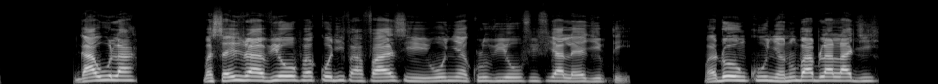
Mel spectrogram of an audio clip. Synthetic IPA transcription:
ɡa˨wu˦la˦ | ɡ͡bɛ˨sɛ˨i˦sɾa˦e˨lvi˦wwo˦ɸɛ˦ko˦d͡ʑi˦fa˨fa˦e˦si˨wo˦ɲɛ̃˦klu˦vi˦wo˦fi˦fi˦a˦lɛ˨e˦d͡ʑi˦p̚t̪ḛ˨ | mɛ̰̃˨ɖo˦ŋ̩˦ku˦ɲɛ̃˨nũ˦ba˦bla˦la˦d͡ʑi˦

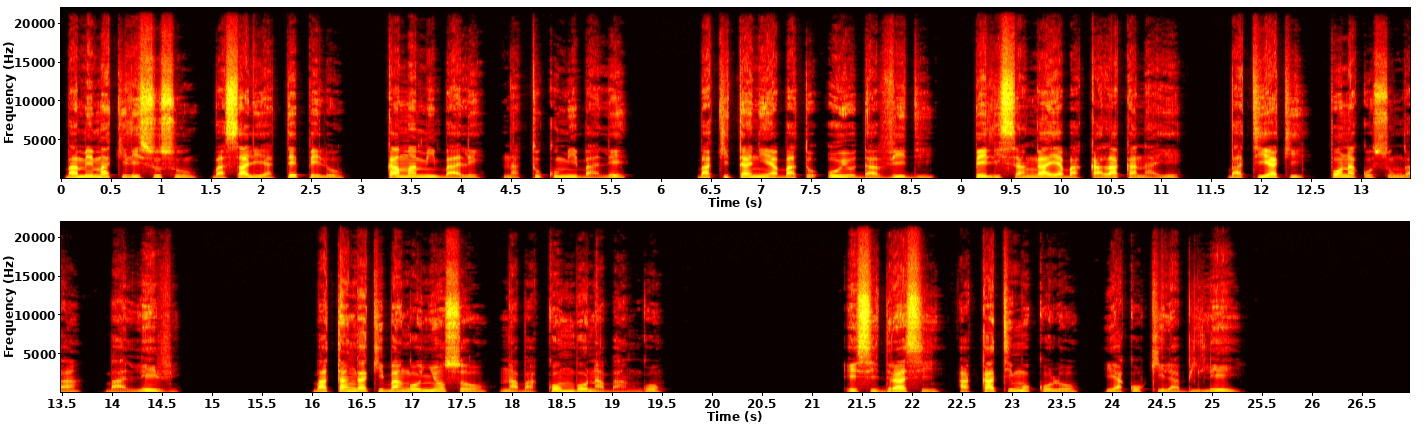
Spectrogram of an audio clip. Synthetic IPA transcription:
ba˨mɛ˨ma˦ki˦li˨su˦su˨ba˨sa˦li˨ja˨te˦pe˨lo˨ | ka˦ma˦mi˦ba˨le˦ | na˨tu˦ku˦mi˦ba˨le˦ | ba˨ki˨ta˨ni˨ja˨ba˨to˨o˦jo˨da˨vi˦di˨ | pe˦li˨sa˨ŋɡa˦ja˨ba˨ka˨la˦ka˨na̰˨je˦ | ba˨ti˦ja˦ki˦ | po˦na˨ko˨su˨ŋɡa˨ | ba˨le˦vi˨ | ba˨ta˦ŋɡa˦ki˦ba˨ŋɡo˦ɲɔ˦nsɔ˨na˨ba˨ko˦mbo˦na˨ba˨ŋɡo˦ | e˨si˨dʁa˦si˨ | a˨ka˦ti˦mo˨kɔ˨lo˨ | ja˨ko˨ki˨la˨bi˨le˦i˨

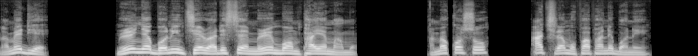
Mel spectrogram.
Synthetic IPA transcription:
nʔã˨mɪ̃˦dɪ˨ɛ˨ | mĩ˨ɾĩ˦ɲɛ̃˦bɔ˨nɪ̃˦n̩˨tʰi˦ɛ˦wu˨a˨dɪ˦sɛ˦˨mɪ̃˨ɾĩ˦m̩˦bɔ̃˦˨m̩˨pʰa˦jɛ˦mã˨mʊ̃˦ | nã̰˨mɛ̃˦kʰɔ˦sʊ˦ | a̰˦t͡ɕʰɪ˨ɾɛ˨˦mʊ̃˨pʰa˦pʰa˦nɪ̃˦bɔ˨nɪ̃˦

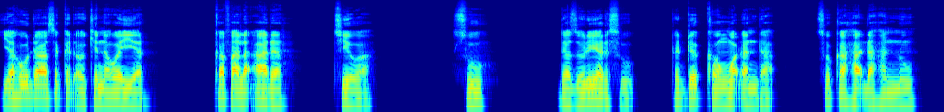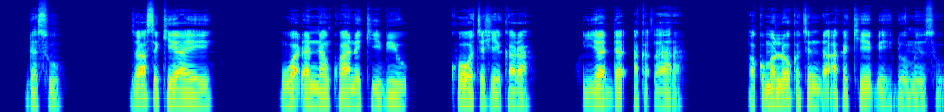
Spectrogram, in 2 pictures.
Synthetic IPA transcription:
ja˦ɦʊ˦daː˦s̬ʊ˦ka˨ɗa˨wkʲi˦na˨wɐ˦jːɐ˨r | kɐ˦ɸa˨ʔa˨lʔaː˦dɐ˨r | t͡ʃeː˦˨waː˨ | su˦ | da˨zʊ˨ɾɪ˦jɐ˨rsu˨ | d̥a˨dʊ˦kːɐ˨ŋwɐ˦ɗɐ˨nda˨ | sʊ˦ka˨ɦa˦ɗa˨ɦa˦nːuː˦ | da˨su˦ʔ | zaː˦su˨kʲɪ˦jaː˨jeː˦ | wɐ˦ɗɐ˨nːɐ˦˨ŋkʷaː˦nɐ˨kʲiː˦bɪ˦ju˦ | kʷʰoː˦wɐ˨t͡ʃe˨ʃeː˨kɐ˦ɽaː˨ | jɐ˦dːa˨ʔa˦ka˨sʼaː˦ɽa˨ | ʔa˨kʷʊ˦ma˦loː˦kɐ˨t͡ʃɪ˦nda̰˨ʔa˦ka˨kʰʲeː˦ɓeː˨doː˨mɪ˦nsṵ˦ʔ

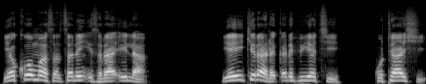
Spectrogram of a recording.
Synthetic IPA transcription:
jaː˦kʷoː˦ma˨sɐ˨nsɐ˦nɪ˦ŋʔɪ˨s̬ɾaː˦ʔiː˦la̰˨ | jaː˦ji˦kʲɪ˦ɽaː˨da˨kʼɐ˦ɽɸiː˦jaː˦t͡ʃeː˨ | kʷu˨taː˦ʃi˨ʔ

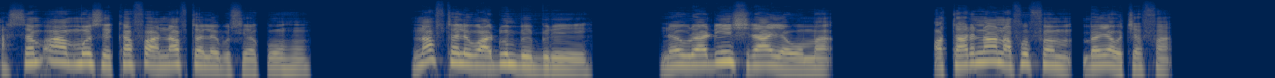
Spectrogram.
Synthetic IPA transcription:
a˨sɛ̃˦ma˦mo˦se˨kʰa˦fa˦˨nã˦ftʰa˨lɪ˨æ˨bu˨su˨æ˨kʊ̃˦ɦʊ̃˦ | nã˦ftʰa˨lɪ˨wɔ˨a˨dʊ̃˦m˦be˨bi˨ɾeː˨ | nã˨æ˨wu˨ɾa˨dɪ˦ɲ̩˦ɕɪ˨ɾaː˦jɛ˨wʊ˨mã˦ | ɔ˨tʰa˨ɾɪ˦nʊ̃˦nã˨fʊ˦fã˦mbɛ˦jɛ˦wʊ˨t͡ɕʰɛ˦fa˦

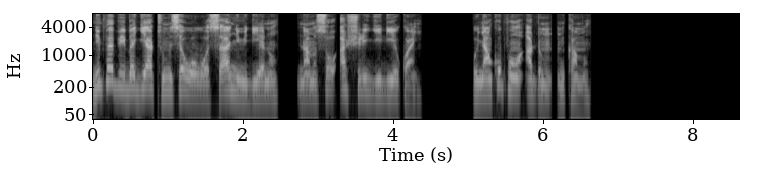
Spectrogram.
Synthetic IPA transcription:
nĩ˦pʰæ˦bi˨bɛ˦d͡ʑɪ˦a˦tʰũ˦msɛ˦wɔ˨wɔ˨saː˦nĩ˨m˨dɪ˨ɛ˦nʊ̃˦ | nã˨m̩˨sʊ˦ʔa˦ɕᶣɪ˦ɾɪ˦d͡ʑi˦di˦e˦kʷʰã̰˨n | o˨ɲã˨ŋkʰo˦pʰɔ̃˦na˦dʊ̃˨mŋ̩˨kʰã˦mʊ̰̃˨

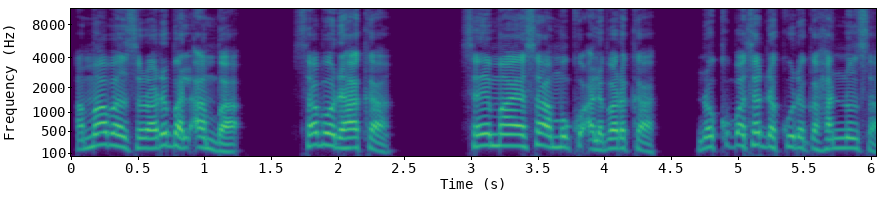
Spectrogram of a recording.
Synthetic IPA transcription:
ʔa˨mːaː˦bɐ˨n˨sɐ˨ɽaː˨ɽiː˦bɐ˨lʔɐ˦˨mba˦ʔ | sɐ˦boː˨da˨ha˦ka˨ | sa˦jmaː˦jaː˦sa˦˨mʊ˦kʷu˨ʔa˨lbɐ˦rkaː˨ | na˦kʷʊ˦ɓɐ˦tɐ˦rda˨kʷu˦dɐ˨ɡa˨ɦa˦nːʊ˦nsa̰˨

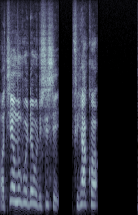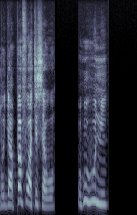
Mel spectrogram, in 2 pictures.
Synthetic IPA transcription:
ɔ˨tʰɪ̃˦ã˦mũ˦ɡʊ˨dɛ˦wɔ˨di˨su˦se˨ | fi˨ɦa˦kʰɔ˦ | mʊ̃˨d͡ʑa˨pʰɛ˦fʊ˦ɔ˨tʰɪ˦sɛ˨wʊ˦˨ | ɦu˦hu˦nĩ˦

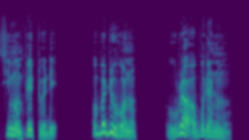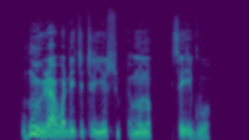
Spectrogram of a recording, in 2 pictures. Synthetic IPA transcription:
si˦mɔ̃˨n˨pʰe˦tɾo˨dɪ˦ | o˦bæ˦du˦˨ɦɔ˦nʊ̃˦ | o˨wu˦ɾa˨ɔ˨bʊ˦dã˦nʊ̃˦mʊ̰̃˨ | o˨ɦũ˦˨ɥi˨ɾa˦˨wɔ˦dɪ˦t͡ɕʰɪ˦t͡ɕʰɪ˦ɾɪ˨je˦su˨æ˨mũ˦nʊ̃˦ | sɛ˦˨e˨ɡu˦ɔ˦

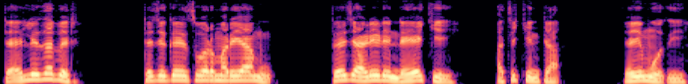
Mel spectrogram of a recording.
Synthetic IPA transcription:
d̥a˨ʔɛ˨lɪ˦zɐ˦bɛ˨tː | a˦d͡ʒiː˦ɡa˦jsʊ˦wɐ˦rmɐ˦rjaː˦mu˨ | se˦jd͡ʒaː˨ɽiː˦ɽɪ˨nda˨jɐ˦kʲeː˨ | ʔa˨t͡ʃɪ˦kʲɪ˦nta˨ʔ | jaː˦ji˦moː˨sʼiː˦

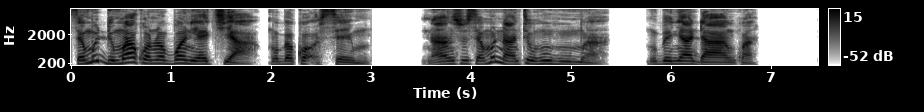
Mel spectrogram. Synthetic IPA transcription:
sɛ˨mʊ̃˦di˨mʊ̃˦a˦kʷʰɔ˨nʊ̃˦bɔ˦nɪ̃˨æ˦t͡ɕʰi˨a̰˨mʊ̃˦bɛ˦kʰɔ˦ɔ˨sɛ˦˨mṵ̃˨ | nã˨˦n̩˦s̬ʊ˦sɛ˨mʊ̃˦nã˨ntɪ˦˨hʊ̃˦ɦũ˦mũ˨a̰˨ | mʊ̃˦be˦ɲã˦daː˦ŋ̩˦kʷʰã̰˦

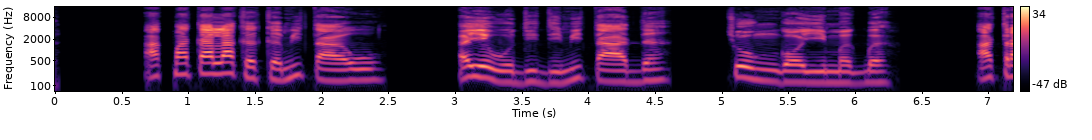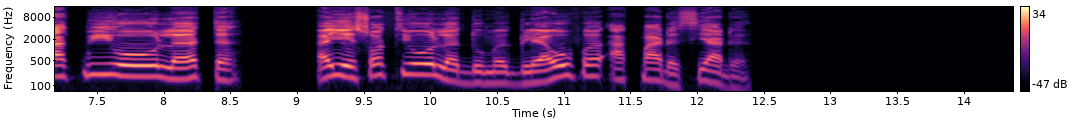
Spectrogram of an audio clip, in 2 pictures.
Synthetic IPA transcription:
a̰˨k͡pa˦t̪a˦la˦kɛ˨kɛ˨mĩ˦t̪a˨˦wo˦ | e˦jɛ˦wo˨d̪i˨d̪i˨mĩ˦t̪a˨a˨d̪ɛ̃˦ | t͡ʃo˦ŋ̩˦ɡɔ˨ji˨mə̃˨ɡ͡bə˦ | a˨t̪ɾa˦ku˦i˦wo˦lɛ˨ɛ˦t̪ɛ˦ | e˦jɛ˦sɔ˦t̪i˦wo˦lə˨d̪o˨mə̃˨ɡle˨a˨wo˦ɸə˦ʔa˨k͡pa˦ɖə˨si˦a˨ɖə̰˨

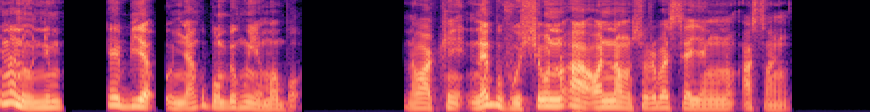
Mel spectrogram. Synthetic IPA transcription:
ɲ˦nã˦nã˨o˨nĩ˦m | æ˦bi˦a˨o˨ɲ˨ã˨ŋkʰo˦pɔ̃˦nbɛ˦ɦũ˦ɲã˨mã˦bɔ̰˨ | nã˨wa˨t͡ɕᶣɪ̃˨nã˨˦bu˨fu˨ɕɪ̃˦wnʊ̃˦ʔa˨ɔ˦nã˦msʊ˦ɾʊ˦bɛ˦sɛ˨jɛ̃˦nːʊ̃˦ʔa˦sã̰˨n

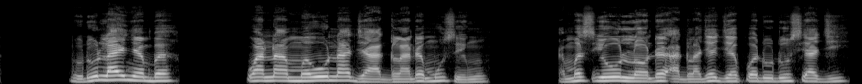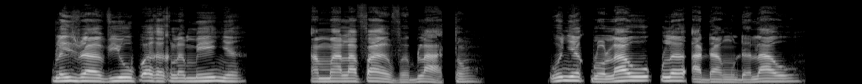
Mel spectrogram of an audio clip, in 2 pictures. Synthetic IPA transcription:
ɖo˨ɖo˦la˦ɛ˦ɲɛ̃˦bɛ˦ | wo˦a˨nã˦mɛ̃˨wo˦nã˦d͡ʒɛ˨a˨ɡlã˨ɖɛ˦mo˦se˨ŋũ˦ | a˨mɛ̃˨si˨wo˦lɔ̃˨ɖɛ˦a˨ɡlã˨d͡ʒɛ˦d͡ʒɛ˦ɸɛ˦ɖo˨ɖo˦si˨a˨d͡ʑi˦ | k͡plɛ˦i˦s̬ɾa˦e˨lvi˦wo˦ɸɛ˦xɛ˨klɛ˦mɛ̃˨˦ɲɛ̃˦ | a˨m̃˨ã˨la˦fa˦ɛ˨vɛ˨bla˦a̰˨t̪ɔ̃˦ | wo˦ɲɛ̃˦k͡plɔ˨la˦wo˦k͡plɛ˦ʔa˨ɖã˨ŋũ˨ɖɛ˨la˦wo˦

